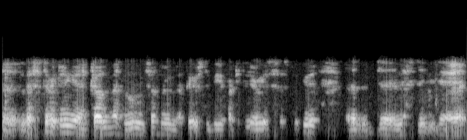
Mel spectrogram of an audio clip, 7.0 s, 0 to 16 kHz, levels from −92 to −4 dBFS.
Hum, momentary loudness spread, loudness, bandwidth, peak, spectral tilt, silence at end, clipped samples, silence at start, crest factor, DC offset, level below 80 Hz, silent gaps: none; 12 LU; -24 LUFS; 3.9 kHz; -6 dBFS; -9 dB/octave; 0 s; under 0.1%; 0.05 s; 18 dB; under 0.1%; -62 dBFS; none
